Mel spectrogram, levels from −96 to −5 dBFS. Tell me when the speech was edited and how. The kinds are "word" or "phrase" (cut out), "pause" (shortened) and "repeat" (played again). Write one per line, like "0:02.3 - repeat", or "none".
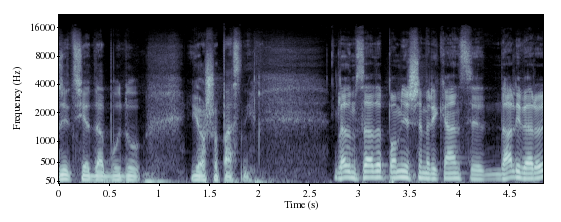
none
